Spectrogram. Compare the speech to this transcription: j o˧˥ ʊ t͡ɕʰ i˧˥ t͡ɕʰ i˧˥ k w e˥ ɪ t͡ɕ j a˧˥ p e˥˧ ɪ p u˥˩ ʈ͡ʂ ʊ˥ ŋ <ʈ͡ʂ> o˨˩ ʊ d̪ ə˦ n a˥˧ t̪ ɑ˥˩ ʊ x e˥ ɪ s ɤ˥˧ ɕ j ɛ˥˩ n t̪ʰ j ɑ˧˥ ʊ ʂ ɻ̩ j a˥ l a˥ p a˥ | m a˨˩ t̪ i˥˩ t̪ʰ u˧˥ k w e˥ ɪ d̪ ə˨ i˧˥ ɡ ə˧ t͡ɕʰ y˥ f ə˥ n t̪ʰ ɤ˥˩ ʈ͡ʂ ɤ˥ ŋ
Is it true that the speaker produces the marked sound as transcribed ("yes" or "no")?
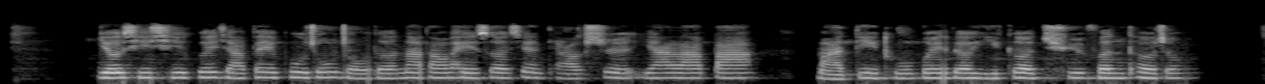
yes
